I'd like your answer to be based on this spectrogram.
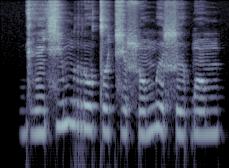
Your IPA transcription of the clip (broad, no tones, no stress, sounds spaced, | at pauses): ɡʱ ẽ ɕ i m r u t o t͡ɕ ɵ ɬ ũ m ɨ ɬ ɨ ɓ õ m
